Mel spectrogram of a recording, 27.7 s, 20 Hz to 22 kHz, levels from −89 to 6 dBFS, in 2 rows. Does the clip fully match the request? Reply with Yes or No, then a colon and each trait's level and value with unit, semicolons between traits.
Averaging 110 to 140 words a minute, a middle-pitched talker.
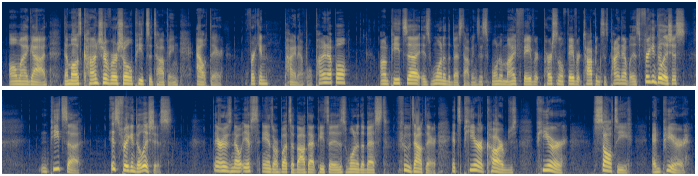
Yes: slow, 135 wpm; medium, 150 Hz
